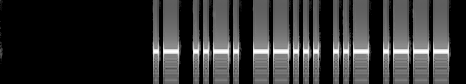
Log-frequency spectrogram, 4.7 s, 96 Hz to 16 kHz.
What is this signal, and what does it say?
Morse code, heard as a keyed tone, about 24 wpm, 700 Hz. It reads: AF7UJ
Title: Speed Racing - USA 2x2 Call Signs 20wpm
